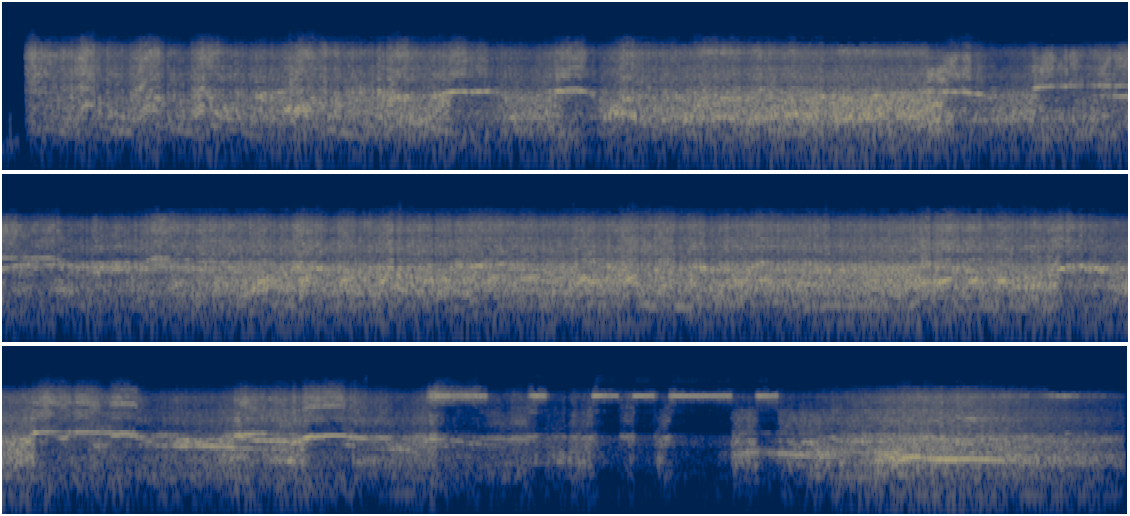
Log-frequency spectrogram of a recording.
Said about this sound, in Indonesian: Saudara itu tadi gemuruh motor dari pembalap MotoGP saat dilepas Presiden Joko Widodo untuk melakukan parade berkeliling kota Jakarta Rabu lalu.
